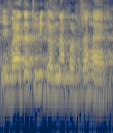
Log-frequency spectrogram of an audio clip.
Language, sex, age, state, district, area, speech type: Hindi, female, 60+, Bihar, Vaishali, urban, spontaneous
